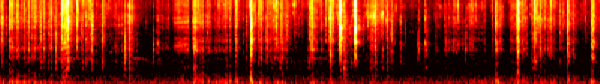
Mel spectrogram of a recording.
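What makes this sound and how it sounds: A solid yellow soap bar with a pink butterfly-decorated coating, held in the palm, is shaved and scraped with a metal utility knife blade. Short, crisp, bright scraping strokes and clicks come in irregular bursts over a steady low rumble.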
